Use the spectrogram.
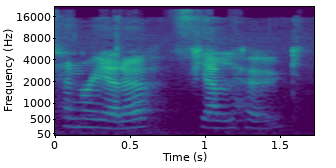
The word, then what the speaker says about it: Henriette Fjellhaug: and her name is Henriette, and I can't pronounce her last name, so would you tell everyone your name? Hiya, my name is Henriette Fjellhaug.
